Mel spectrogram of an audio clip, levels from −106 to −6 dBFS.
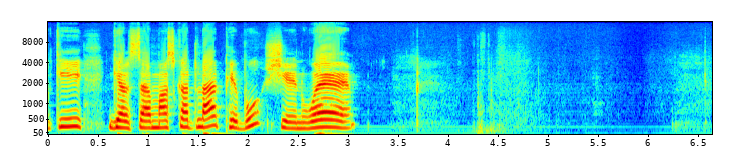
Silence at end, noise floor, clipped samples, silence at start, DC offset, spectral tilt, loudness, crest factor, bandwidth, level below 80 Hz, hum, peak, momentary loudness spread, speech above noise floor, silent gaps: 2.3 s; -64 dBFS; under 0.1%; 0 s; under 0.1%; -3.5 dB/octave; -17 LUFS; 16 dB; 16 kHz; -60 dBFS; none; -4 dBFS; 9 LU; 47 dB; none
